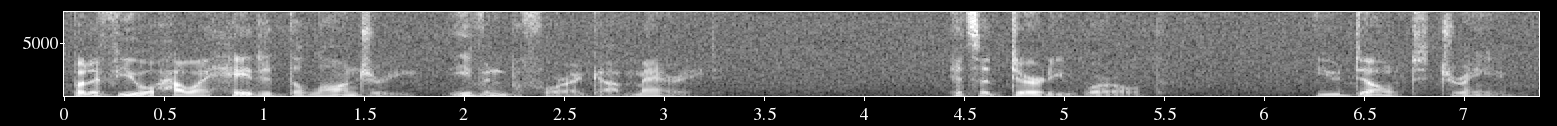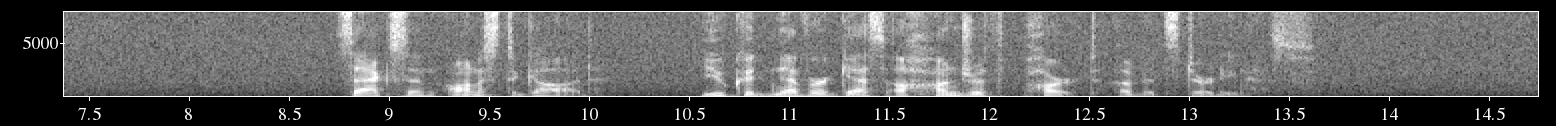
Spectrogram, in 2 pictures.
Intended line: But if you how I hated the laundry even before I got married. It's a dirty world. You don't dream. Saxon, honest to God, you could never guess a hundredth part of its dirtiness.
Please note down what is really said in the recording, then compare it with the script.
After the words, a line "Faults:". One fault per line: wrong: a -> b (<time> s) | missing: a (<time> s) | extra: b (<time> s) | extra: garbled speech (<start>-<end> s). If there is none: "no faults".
But if you how I hated the laundry even before I got married. It's a dirty world. You don't dream. Saxon, honest to God, you could never guess a hundredth part of its dirtiness.
Faults:
no faults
